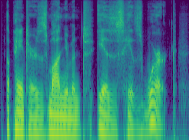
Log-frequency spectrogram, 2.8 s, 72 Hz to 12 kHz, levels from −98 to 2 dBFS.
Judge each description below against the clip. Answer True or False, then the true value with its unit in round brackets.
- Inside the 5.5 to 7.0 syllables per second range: False (3.7 syllables/s)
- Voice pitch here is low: True (85 Hz)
